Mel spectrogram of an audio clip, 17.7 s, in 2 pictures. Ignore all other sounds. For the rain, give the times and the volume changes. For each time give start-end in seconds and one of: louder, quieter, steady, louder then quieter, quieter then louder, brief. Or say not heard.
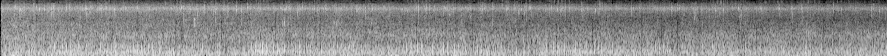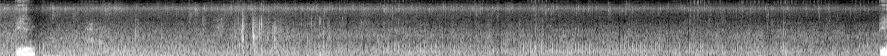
0.0-17.6 quieter.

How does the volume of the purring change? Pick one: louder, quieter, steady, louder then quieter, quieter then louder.
louder then quieter.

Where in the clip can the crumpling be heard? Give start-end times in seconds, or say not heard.
9.7-12.3.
